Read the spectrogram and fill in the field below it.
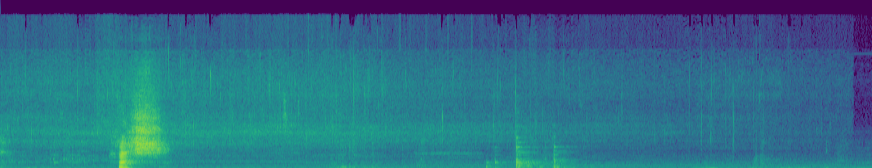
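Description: Slightly cooled tempering oil poured onto freshly ground coconut chutney, giving a brief loud sizzling burst followed by quieter stirring and faint crackles, with a short spoken word.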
